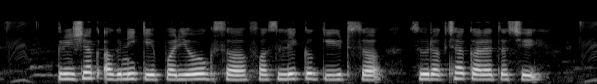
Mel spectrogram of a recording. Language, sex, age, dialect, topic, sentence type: Maithili, female, 18-24, Southern/Standard, agriculture, statement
